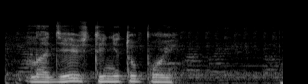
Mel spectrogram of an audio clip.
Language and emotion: Russian, neutral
